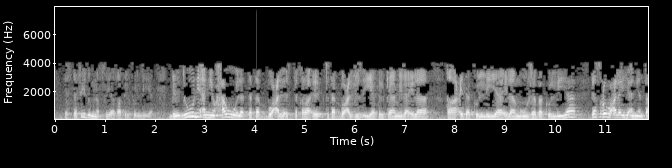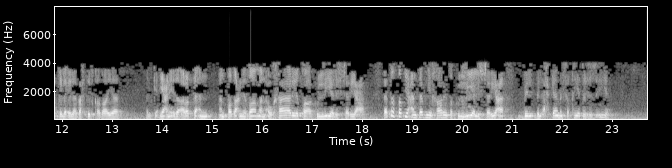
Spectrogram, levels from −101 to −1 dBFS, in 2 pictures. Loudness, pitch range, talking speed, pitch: -15 LUFS, 130-155 Hz, 115 wpm, 140 Hz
